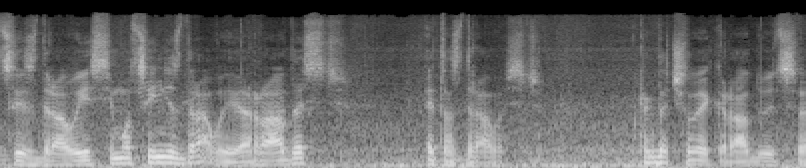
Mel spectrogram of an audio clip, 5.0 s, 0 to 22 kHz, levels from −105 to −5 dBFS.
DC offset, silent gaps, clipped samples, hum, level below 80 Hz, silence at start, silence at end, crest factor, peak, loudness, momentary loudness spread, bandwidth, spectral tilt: under 0.1%; none; under 0.1%; none; -36 dBFS; 0 s; 0 s; 14 dB; -8 dBFS; -23 LUFS; 13 LU; 16 kHz; -5 dB/octave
